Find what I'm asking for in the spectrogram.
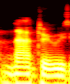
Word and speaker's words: Naru: And going back to the very first one with the character of Naru, I'm told that Nadu is the way you pronounce it in Comanche.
